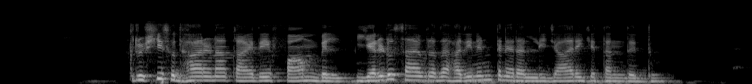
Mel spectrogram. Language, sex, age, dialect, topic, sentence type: Kannada, male, 18-24, Mysore Kannada, agriculture, statement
